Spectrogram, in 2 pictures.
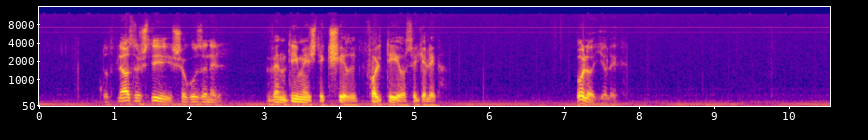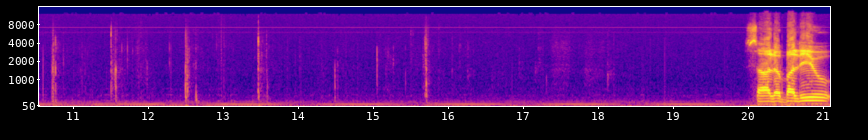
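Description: A man speaks loudly and firmly, pausing between phrases.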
